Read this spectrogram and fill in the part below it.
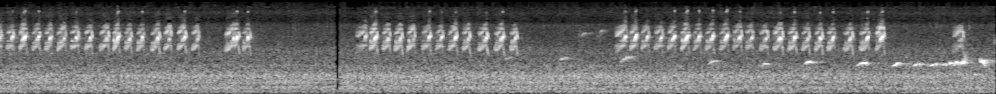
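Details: Master song of the Javan fulvetta, known as wergan jawa, for training songbirds: three long bursts of fast high chattering chirps, with soft lower whistles from another bird near the end.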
